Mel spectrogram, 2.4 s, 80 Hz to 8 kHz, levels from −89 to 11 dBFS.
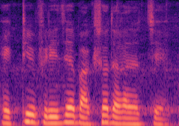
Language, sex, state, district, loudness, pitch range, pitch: Bengali, male, Assam, Hailakandi, -14 LUFS, 135-165 Hz, 145 Hz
